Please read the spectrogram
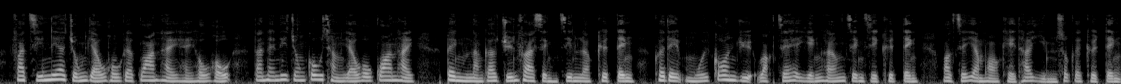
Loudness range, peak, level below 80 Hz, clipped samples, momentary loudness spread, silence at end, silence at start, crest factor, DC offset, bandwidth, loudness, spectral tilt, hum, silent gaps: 2 LU; -8 dBFS; -54 dBFS; under 0.1%; 6 LU; 0 s; 0.15 s; 14 dB; under 0.1%; 11.5 kHz; -24 LUFS; -7 dB/octave; none; none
